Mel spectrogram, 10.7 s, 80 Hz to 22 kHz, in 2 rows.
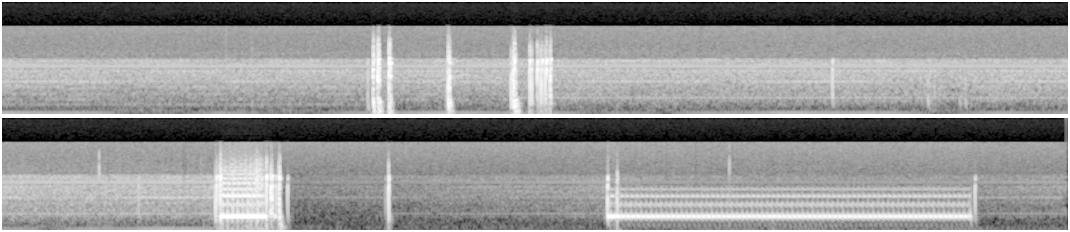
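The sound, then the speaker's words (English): Telephone switching signals from multifrequency tones and dial pulses passing through crossbar tandems: a steady hum broken by a few sharp clicks, then a short, dense tone burst, and finally a long, steady multi-pitched tone lasting about two seconds. “it goes to the Bronx crossbar tandem, which MFs 7 digits to Binghamton crossbar tandem, which again dial pulses into a step.”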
